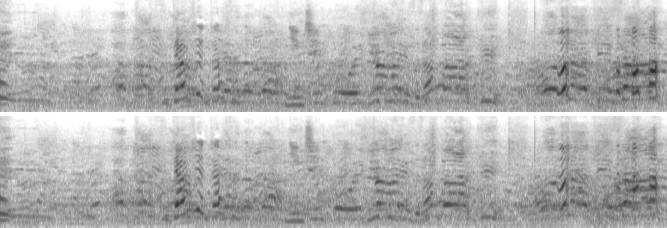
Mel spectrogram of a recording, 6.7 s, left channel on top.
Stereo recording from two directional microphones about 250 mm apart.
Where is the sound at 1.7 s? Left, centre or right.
Right.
